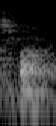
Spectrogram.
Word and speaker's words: 시방: 근데 십방 그러면 십자에 비읍하고 방자에 비잖아요. 무슨 인사이라고 하지, 한글로? 무슨, 이제 문법을 뭐라고 합니까? 겹치면은. 접변 현상 되잖아. 자음, 접. 그러니까, 시방이에요, 시방.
